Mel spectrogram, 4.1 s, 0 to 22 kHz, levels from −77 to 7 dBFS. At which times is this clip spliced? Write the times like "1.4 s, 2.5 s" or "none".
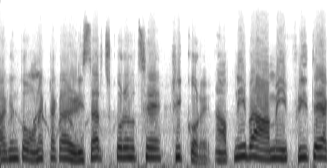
2.2 s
